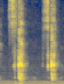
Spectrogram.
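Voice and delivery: a whispered sk, sk sound on its own. Shown as a demonstration. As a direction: isolate the sk sound softly. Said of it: "The S C H is a S K sound".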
